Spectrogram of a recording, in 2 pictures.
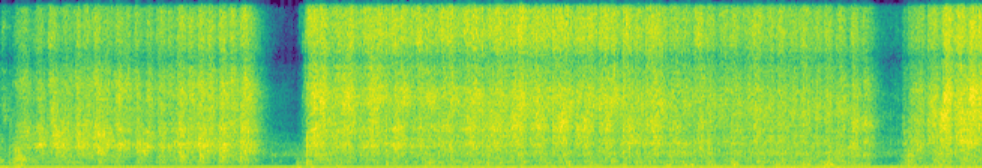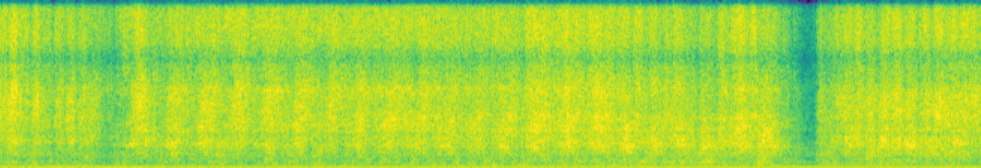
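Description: Car bumper being sanded: a continuous, rough, close-up scratching hiss over a low hum, broken by three short pauses.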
